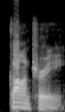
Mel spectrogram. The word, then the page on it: gauntry: American English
